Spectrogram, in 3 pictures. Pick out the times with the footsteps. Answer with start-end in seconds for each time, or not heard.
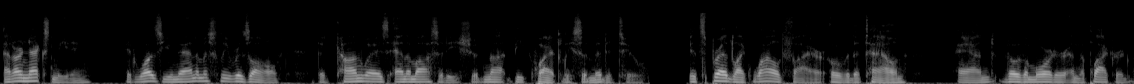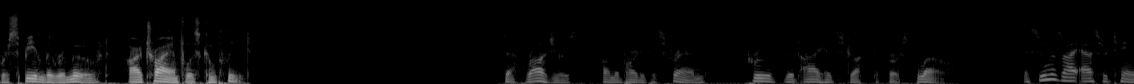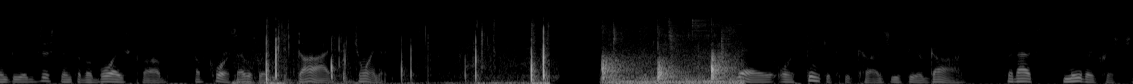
25.0-30.1.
